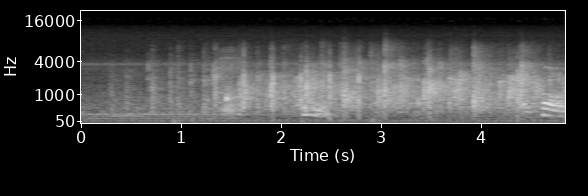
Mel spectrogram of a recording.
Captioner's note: applause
